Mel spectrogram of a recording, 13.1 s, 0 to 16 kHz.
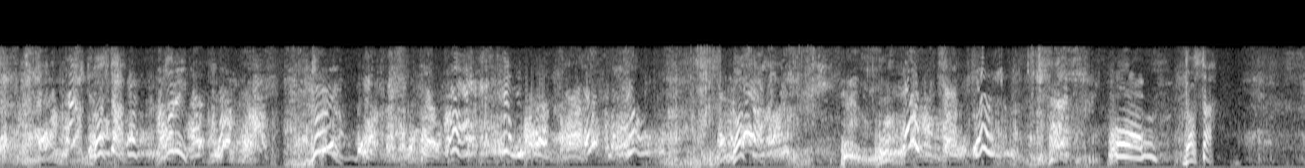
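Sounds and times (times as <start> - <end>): dogs growling: 0.0 - 11.8
dogs yelping and whining: 0.4 - 7.8.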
